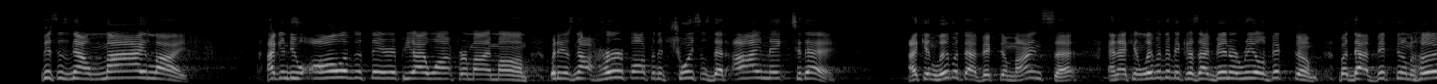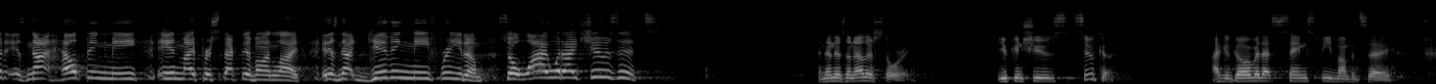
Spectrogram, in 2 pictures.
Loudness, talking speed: -33 LUFS, 190 wpm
